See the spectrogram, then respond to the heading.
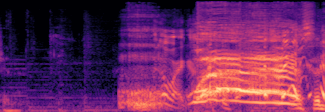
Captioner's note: snorts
